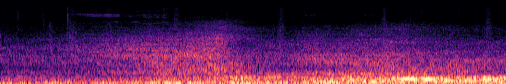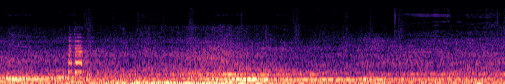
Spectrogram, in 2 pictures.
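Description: Road traffic passing close by on a highway: vehicle engines swelling and fading, loudest about nine to ten seconds in, with horns sounding.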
